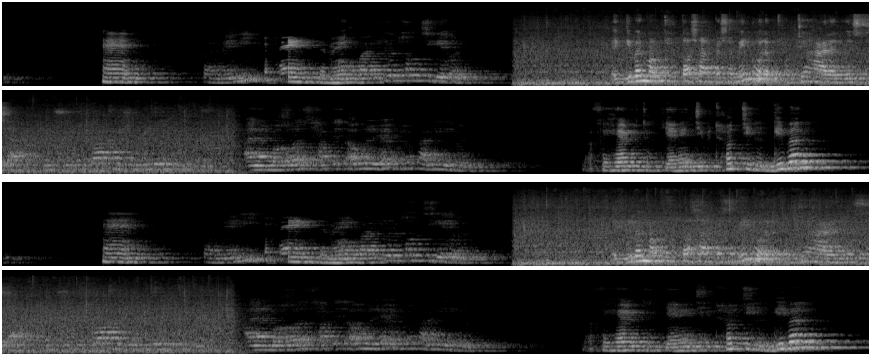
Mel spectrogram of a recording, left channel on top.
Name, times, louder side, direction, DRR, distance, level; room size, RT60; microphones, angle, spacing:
voice 1, 1.0-1.3 2.8-3.5 6.1-8.7 14.7-16.8, left 1 dB, 70° left, 3 dB, 2.1 m, -28 dB
voice 2, 2.0-2.8 3.3-4.8 8.6-13.5, left 1 dB, 85° left, -8 dB, 4.8 m, -37 dB
sound 1, 5.1-11.0, right 1 dB, 15° right, 1.1 m, -37 dB
19.5 x 7.2 x 4.3 m, 1.1 s
head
